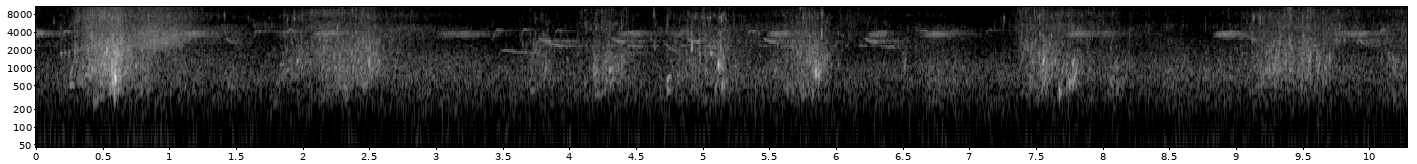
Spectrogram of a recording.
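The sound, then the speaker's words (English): Lake water lapping gently against the shore, faint soft splashes and washes that arrive in an irregular, unhurried rhythm with quiet hiss between them. “you can hear the soothing sound of the water gently lapping against the shore.”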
